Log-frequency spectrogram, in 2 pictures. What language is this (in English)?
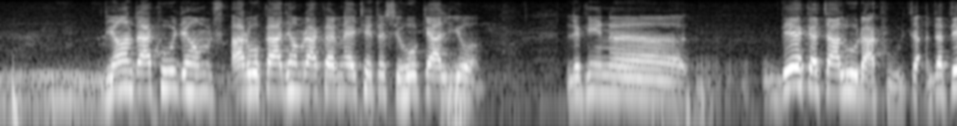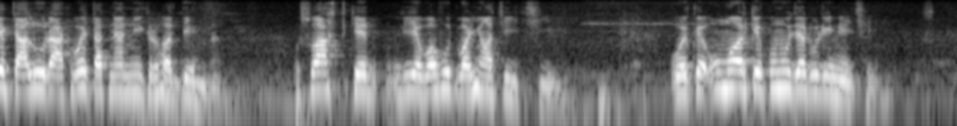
Maithili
